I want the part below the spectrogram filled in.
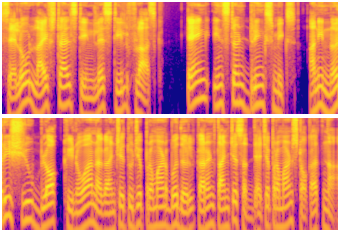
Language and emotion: Goan Konkani, neutral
